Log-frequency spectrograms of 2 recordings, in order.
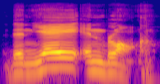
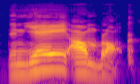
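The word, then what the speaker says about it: Dîner en Blanc: It's spelled DINER ENBLANC. Denier en Blanc. And if you didn't know how to say it, the host said it 4,336 times per hour. Denier en Blanc.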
